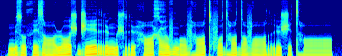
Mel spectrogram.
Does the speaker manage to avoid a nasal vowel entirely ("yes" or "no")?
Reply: yes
